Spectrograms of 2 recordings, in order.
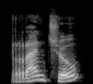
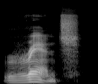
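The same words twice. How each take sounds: First: Rancho with a rolled Spanish R. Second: Ranch with an English R and short vowel, lower. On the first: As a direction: say rancho the Spanish way, trilled R and open a. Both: Shown as a demonstration. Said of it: "la diferencia en la pronunciación de estas dos palabras".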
